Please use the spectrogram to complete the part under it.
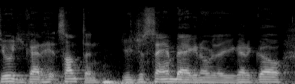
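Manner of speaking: usual speaking voice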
